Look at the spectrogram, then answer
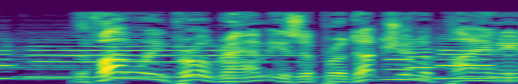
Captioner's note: voiceover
